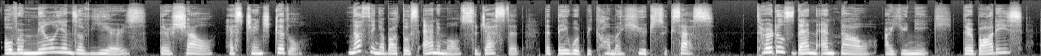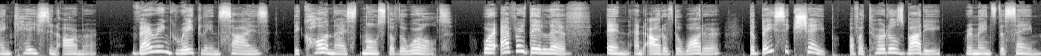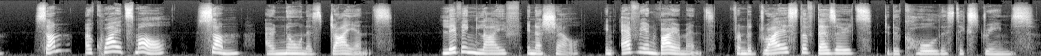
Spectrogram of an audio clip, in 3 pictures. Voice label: Documentary Voicereel

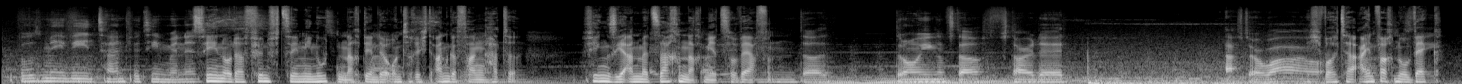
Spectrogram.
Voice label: VoiceOver

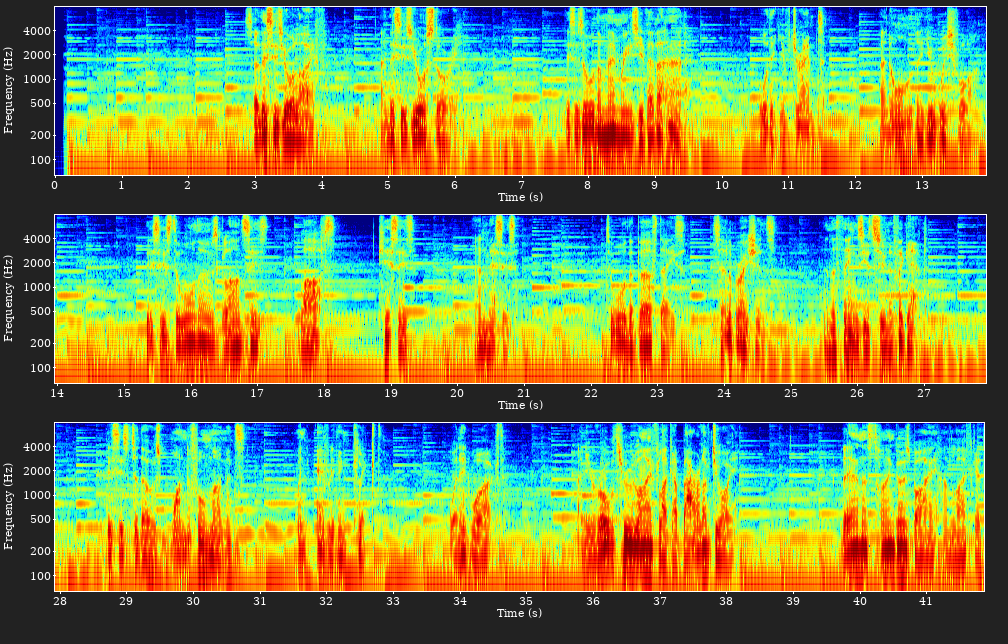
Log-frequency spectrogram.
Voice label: Narrative Film Trailer; LOFT VOICES

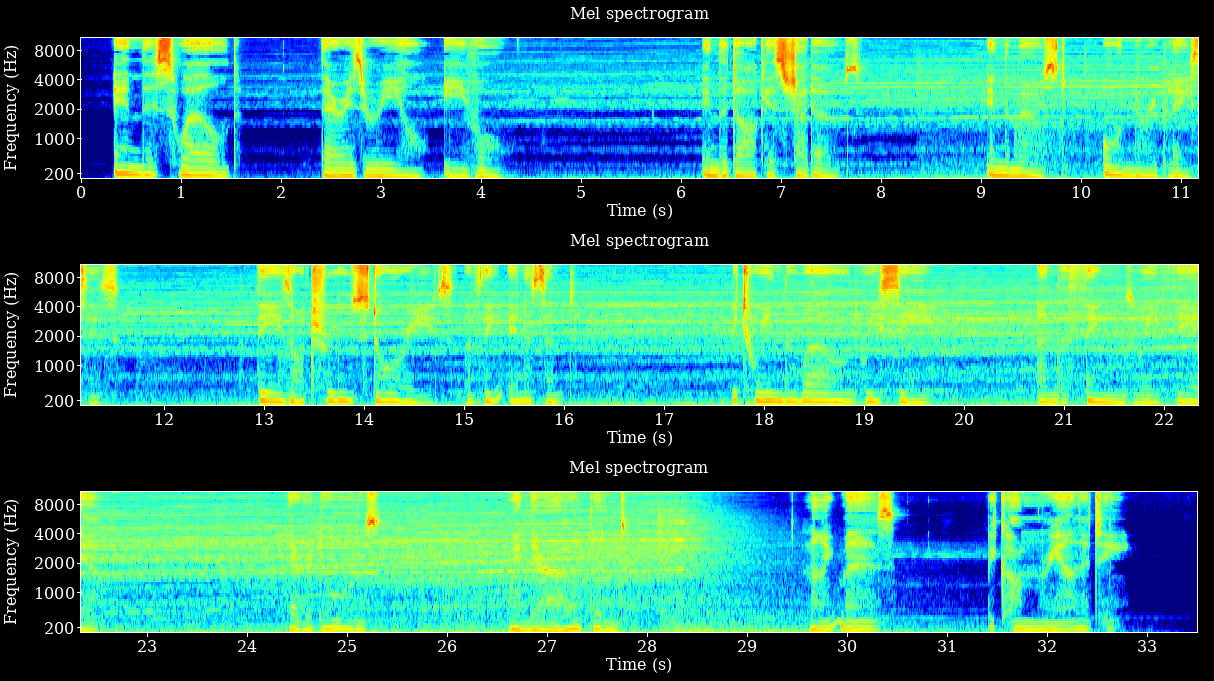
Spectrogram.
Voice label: MYSTERIOUS

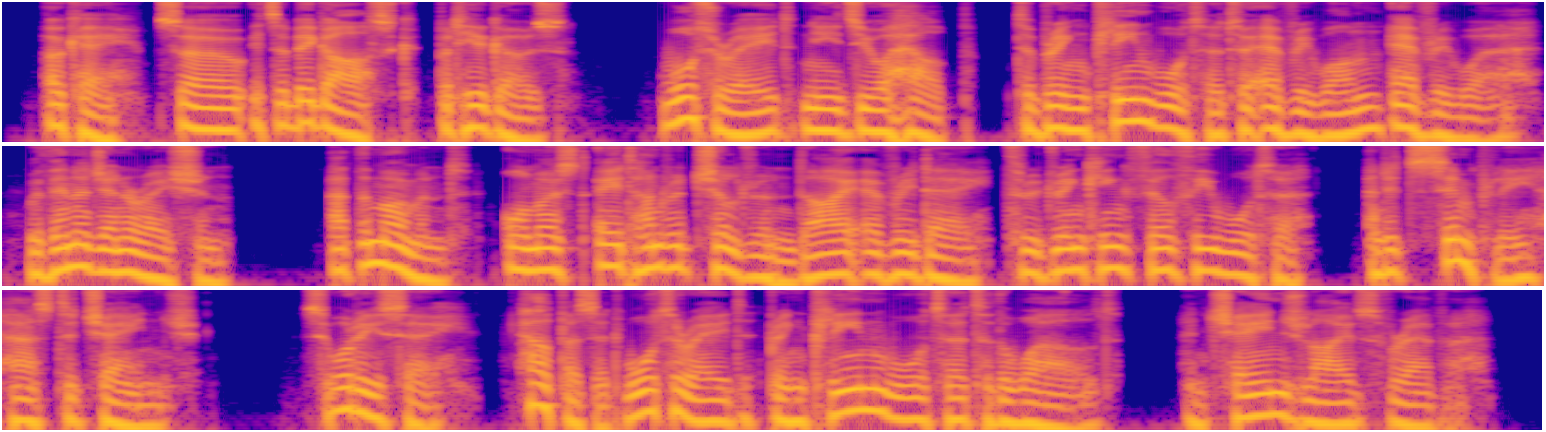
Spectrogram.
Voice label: English; Water Aid

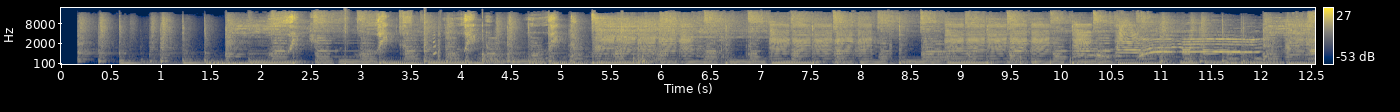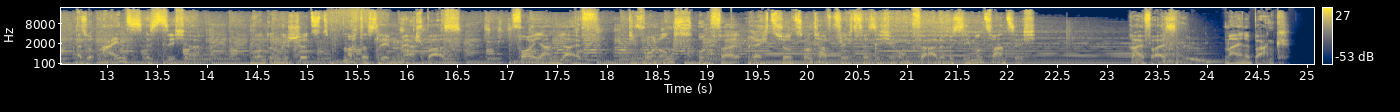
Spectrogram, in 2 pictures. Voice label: TV Spot Audio; Raiffeisen; 4YoungLife

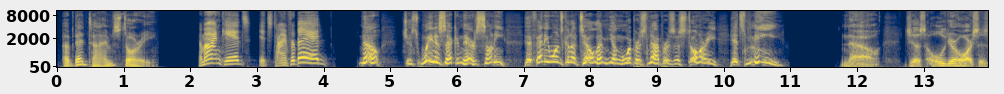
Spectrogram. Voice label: Animation; LOFT VOICES

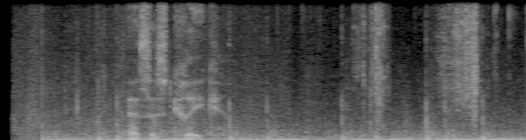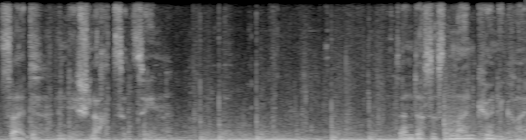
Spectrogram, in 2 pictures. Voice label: kino spot advertisement; clash of kings

